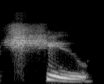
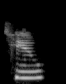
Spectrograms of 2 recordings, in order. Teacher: sh is a fricative and it goes long, t is a stop sound, right? So we are stopping that sound overall.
